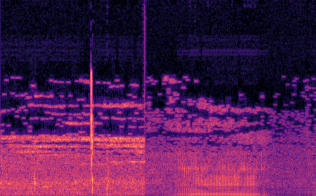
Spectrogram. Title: SNORING IN METRO TRAIN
